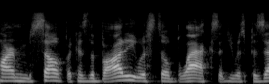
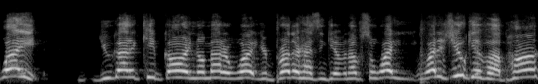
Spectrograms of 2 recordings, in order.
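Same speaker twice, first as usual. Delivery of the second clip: urgent, shrill, high screaming, very loud; 11 semitones higher, 9 dB louder than usual. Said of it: "he's literally screaming".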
